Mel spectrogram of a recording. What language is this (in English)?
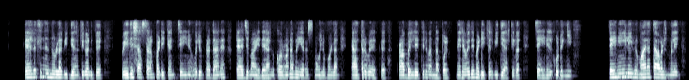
Malayalam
